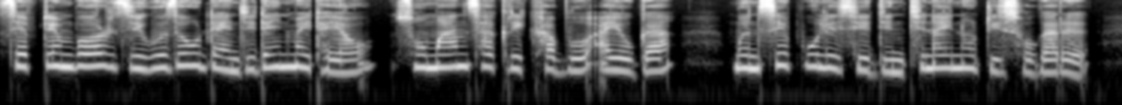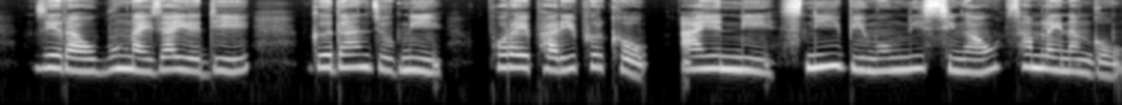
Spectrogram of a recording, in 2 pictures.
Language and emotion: Bodo, neutral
